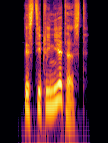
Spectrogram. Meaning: inflection of disziplinieren: 1. second-person singular preterite 2. second-person singular subjunctive II
- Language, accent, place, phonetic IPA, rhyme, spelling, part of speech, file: German, Germany, Berlin, [dɪst͡sipliˈniːɐ̯təst], -iːɐ̯təst, diszipliniertest, verb, De-diszipliniertest.ogg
